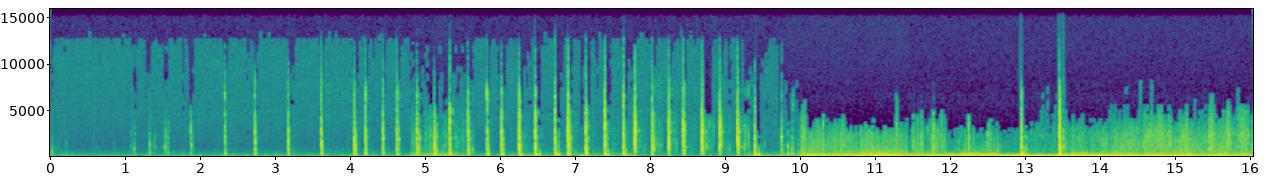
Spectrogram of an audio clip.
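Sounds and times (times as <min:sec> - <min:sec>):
faint low hum: 0:00.0 - 0:05.6, 0:09.4 - 0:16.0.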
